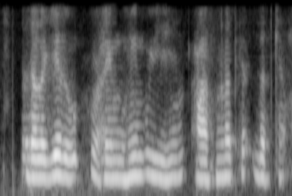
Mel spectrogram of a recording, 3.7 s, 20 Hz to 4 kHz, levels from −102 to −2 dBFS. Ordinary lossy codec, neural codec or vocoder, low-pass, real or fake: AAC, 24 kbps; codec, 16 kHz, 4 kbps, FreqCodec, smaller model; 3.6 kHz; fake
